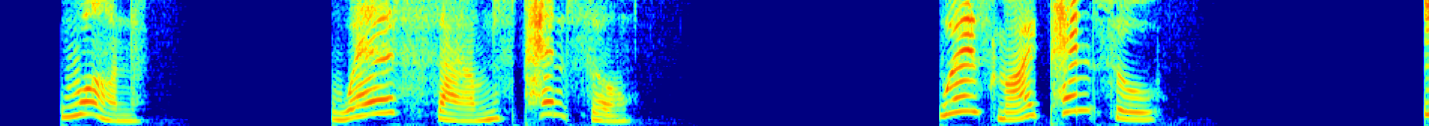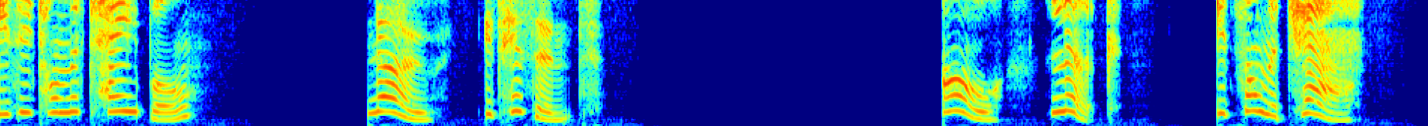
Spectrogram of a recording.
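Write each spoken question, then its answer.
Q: Where's Sam's pencil?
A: On the chair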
